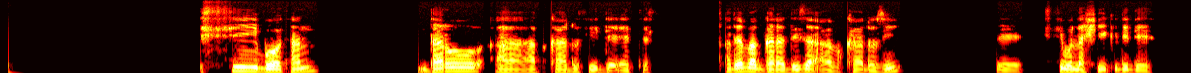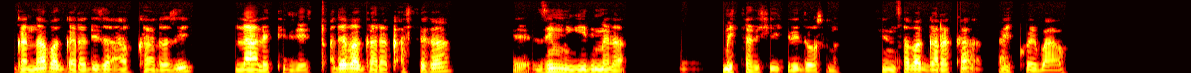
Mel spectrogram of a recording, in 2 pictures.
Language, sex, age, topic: Gamo, male, 25-35, agriculture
